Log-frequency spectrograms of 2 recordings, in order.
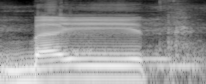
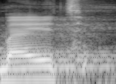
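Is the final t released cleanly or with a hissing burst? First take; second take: clean; hissed. First: The final t ends cleanly without a hissing burst. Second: The final t ends with an audible hissing burst. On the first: The speaker calls it right. "Tapi bait" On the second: The speaker calls it wrong. "hati-hati jangan bait"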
